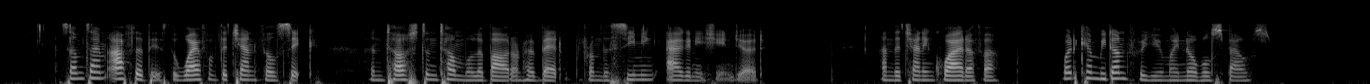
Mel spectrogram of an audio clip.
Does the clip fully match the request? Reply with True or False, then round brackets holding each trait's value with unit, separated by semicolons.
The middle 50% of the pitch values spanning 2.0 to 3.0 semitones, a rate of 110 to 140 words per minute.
False (2.4 semitones; 175 wpm)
